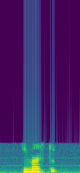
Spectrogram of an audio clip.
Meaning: wisdom
- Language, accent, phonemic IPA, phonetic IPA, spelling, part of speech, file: Armenian, Eastern Armenian, /imɑstuˈtʰjun/, [imɑstut͡sʰjún], իմաստություն, noun, Hy-իմաստություն.ogg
